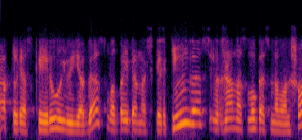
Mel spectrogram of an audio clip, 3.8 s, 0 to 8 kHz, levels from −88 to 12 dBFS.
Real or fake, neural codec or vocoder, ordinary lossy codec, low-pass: fake; codec, 16 kHz, 16 kbps, FreqCodec, smaller model; Opus, 32 kbps; 7.2 kHz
